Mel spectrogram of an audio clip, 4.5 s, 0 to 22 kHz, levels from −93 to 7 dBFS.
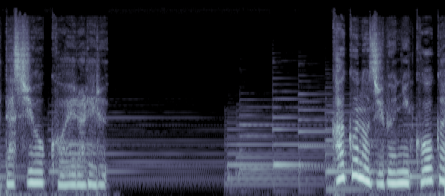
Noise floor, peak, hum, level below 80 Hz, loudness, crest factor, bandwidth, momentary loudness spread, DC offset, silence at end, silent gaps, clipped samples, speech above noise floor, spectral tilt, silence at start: -57 dBFS; -2 dBFS; 50 Hz at -60 dBFS; -56 dBFS; -19 LUFS; 20 dB; 16.5 kHz; 21 LU; under 0.1%; 0 s; none; under 0.1%; 39 dB; -5 dB/octave; 0 s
